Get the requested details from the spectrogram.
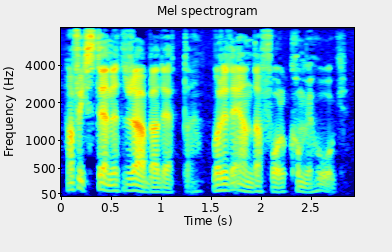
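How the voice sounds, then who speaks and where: A man's voice: sits low, gravelly, pushed and bright, dry recording. A man narrating a comic story in a dry, matter-of-fact way.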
